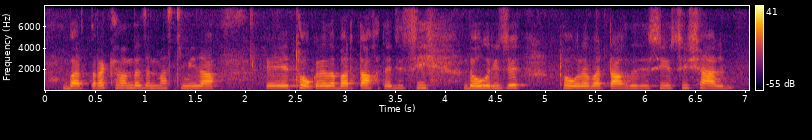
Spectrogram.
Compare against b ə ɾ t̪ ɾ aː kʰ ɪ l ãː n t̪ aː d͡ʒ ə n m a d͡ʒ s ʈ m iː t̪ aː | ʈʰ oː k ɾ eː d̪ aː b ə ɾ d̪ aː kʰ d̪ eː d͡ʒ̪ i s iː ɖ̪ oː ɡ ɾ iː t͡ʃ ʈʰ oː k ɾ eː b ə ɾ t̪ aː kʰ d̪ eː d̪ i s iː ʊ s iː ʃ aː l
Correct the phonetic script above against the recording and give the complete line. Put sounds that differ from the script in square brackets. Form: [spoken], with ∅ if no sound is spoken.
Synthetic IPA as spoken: b ə ɾ t̪ ɾ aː kʰ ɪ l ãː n [d̪] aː d͡ʒ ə n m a [∅] s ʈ m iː [d̪] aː | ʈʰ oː k ɾ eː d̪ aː b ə ɾ [t̪] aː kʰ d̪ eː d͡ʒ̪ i s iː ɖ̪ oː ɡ ɾ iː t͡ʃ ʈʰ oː k ɾ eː b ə ɾ t̪ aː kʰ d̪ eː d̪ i s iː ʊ s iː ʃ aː l

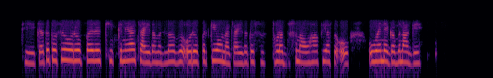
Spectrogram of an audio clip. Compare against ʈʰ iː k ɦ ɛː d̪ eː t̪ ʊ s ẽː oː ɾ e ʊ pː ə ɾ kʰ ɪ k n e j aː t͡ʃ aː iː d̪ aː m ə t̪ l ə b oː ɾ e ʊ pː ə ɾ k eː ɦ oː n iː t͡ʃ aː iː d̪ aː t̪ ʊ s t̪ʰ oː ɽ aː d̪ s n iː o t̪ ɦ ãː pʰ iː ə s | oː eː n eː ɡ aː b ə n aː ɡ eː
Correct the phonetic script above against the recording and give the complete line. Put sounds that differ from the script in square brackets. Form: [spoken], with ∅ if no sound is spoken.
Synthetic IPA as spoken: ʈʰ iː k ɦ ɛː [t̪] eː t̪ ʊ s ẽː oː ɾ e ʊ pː ə ɾ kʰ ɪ k n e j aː t͡ʃ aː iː d̪ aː m ə t̪ l ə b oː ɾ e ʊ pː ə ɾ k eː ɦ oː n [aː] t͡ʃ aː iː d̪ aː t̪ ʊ s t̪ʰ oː ɽ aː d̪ s n [aː] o [∅] ɦ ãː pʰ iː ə s | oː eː n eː ɡ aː b ə n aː ɡ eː

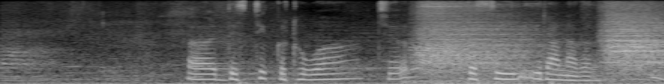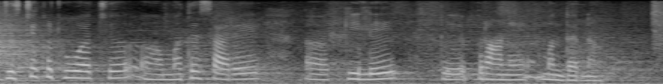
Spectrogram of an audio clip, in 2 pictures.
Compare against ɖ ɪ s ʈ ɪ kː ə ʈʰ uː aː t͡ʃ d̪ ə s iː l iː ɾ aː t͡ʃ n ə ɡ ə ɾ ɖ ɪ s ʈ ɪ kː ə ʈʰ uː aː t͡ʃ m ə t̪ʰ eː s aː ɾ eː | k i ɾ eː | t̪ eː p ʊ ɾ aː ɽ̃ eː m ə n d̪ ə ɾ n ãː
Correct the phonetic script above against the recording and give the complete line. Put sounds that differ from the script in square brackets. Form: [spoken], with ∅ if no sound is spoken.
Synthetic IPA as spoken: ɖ ɪ s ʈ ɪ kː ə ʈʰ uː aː t͡ʃ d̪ ə s iː l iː ɾ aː [∅] n ə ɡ ə ɾ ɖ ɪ s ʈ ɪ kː ə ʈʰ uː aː t͡ʃ m ə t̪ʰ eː s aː ɾ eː | k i [l] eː | t̪ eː p ʊ ɾ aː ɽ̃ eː m ə n d̪ ə ɾ n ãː

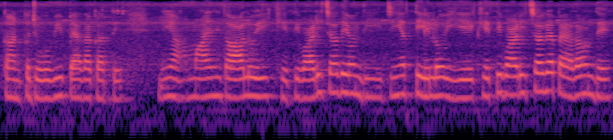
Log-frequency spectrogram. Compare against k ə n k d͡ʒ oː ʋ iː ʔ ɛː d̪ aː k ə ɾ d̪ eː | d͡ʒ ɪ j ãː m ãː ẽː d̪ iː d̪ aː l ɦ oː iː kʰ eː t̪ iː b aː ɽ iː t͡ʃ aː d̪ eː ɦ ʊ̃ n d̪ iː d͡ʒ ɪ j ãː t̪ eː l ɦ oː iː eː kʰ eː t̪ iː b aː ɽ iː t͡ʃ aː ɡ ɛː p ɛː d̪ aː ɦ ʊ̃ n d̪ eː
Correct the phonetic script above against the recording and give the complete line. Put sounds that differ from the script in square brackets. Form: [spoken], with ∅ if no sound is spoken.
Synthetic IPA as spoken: k ə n k d͡ʒ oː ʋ iː [p] ɛː d̪ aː k ə ɾ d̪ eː | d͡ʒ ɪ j ãː m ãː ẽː d̪ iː d̪ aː l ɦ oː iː kʰ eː t̪ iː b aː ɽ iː t͡ʃ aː d̪ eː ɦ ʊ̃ n d̪ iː d͡ʒ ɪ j ãː t̪ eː l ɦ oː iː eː kʰ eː t̪ iː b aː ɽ iː t͡ʃ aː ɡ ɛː p ɛː d̪ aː ɦ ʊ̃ n d̪ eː

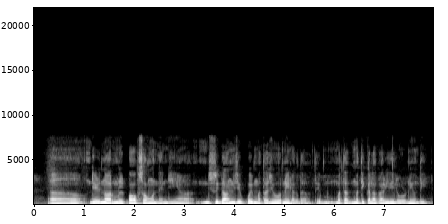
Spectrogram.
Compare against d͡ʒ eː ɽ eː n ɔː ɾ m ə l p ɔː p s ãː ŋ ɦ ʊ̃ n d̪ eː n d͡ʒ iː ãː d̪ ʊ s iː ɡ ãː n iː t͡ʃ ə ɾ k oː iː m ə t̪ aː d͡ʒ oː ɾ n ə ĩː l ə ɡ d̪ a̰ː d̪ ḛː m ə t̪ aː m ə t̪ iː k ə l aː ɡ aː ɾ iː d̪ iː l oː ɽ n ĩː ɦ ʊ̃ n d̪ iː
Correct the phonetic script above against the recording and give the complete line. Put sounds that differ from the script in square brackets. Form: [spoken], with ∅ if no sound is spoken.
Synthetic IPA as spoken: d͡ʒ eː ɽ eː n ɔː ɾ m ə l p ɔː p s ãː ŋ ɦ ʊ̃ n d̪ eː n d͡ʒ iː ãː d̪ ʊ s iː ɡ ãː n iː t͡ʃ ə [∅] k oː iː m ə t̪ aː d͡ʒ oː ɾ n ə ĩː l ə ɡ d̪ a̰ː [t̪] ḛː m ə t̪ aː m ə t̪ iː k ə l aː [k] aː ɾ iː d̪ iː l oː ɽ n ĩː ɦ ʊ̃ n d̪ iː

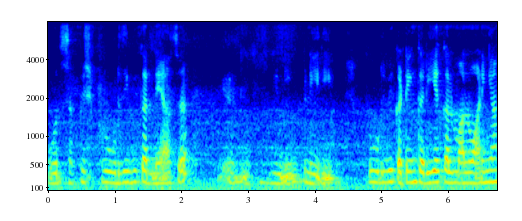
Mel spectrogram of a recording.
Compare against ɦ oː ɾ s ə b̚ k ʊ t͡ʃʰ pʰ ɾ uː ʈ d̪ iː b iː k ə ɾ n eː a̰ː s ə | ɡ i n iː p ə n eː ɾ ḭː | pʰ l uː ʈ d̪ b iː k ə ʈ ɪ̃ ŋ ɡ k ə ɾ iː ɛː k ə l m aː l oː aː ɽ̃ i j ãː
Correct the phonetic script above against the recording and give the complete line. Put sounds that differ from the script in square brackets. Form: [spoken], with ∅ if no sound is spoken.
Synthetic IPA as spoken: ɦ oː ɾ s ə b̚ k ʊ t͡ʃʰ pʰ ɾ uː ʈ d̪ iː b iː k ə ɾ n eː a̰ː s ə | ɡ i n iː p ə n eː ɾ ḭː | pʰ [ɾ] uː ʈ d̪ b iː k ə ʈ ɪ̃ ŋ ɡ k ə ɾ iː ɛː k ə l m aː l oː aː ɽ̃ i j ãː

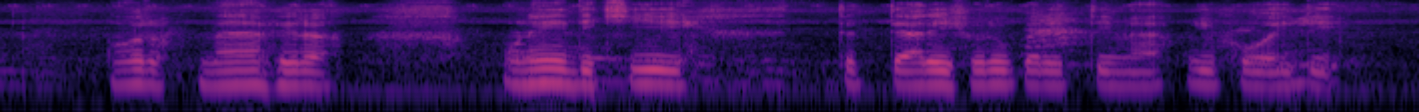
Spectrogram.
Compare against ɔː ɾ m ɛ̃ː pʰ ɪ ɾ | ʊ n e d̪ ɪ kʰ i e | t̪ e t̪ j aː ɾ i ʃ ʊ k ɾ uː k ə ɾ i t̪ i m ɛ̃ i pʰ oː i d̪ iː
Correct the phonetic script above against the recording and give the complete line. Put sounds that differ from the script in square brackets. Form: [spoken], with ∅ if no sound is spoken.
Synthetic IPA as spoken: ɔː ɾ m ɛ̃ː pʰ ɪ ɾ | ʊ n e d̪ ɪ kʰ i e | t̪ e t̪ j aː ɾ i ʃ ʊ [∅] ɾ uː k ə ɾ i t̪ i m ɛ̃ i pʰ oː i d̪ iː

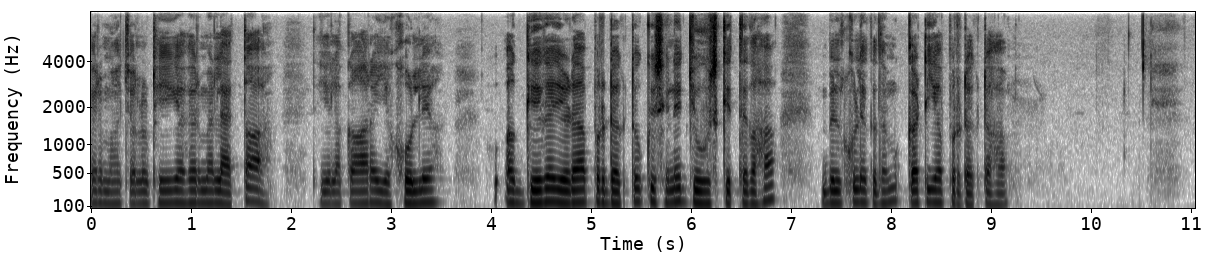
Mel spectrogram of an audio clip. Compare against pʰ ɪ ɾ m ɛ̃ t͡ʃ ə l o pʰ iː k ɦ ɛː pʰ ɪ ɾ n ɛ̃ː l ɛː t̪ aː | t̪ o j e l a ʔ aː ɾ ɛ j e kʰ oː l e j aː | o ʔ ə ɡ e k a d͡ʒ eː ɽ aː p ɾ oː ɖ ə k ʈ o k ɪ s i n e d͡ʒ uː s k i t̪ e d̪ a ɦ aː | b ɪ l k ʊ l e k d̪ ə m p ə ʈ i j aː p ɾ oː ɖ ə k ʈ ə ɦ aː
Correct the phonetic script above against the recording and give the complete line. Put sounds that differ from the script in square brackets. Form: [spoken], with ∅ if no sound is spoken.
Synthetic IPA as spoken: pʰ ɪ ɾ m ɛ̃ t͡ʃ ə l o [ʈʰ] iː k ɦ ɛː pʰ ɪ ɾ [m] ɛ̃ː l ɛː t̪ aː | t̪ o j e l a [k] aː ɾ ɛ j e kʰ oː l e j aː | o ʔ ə ɡ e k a d͡ʒ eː ɽ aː p ɾ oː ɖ ə k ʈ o k ɪ s i n e d͡ʒ uː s k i t̪ e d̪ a ɦ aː | b ɪ l k ʊ l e k d̪ ə m [k] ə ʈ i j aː p ɾ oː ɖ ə k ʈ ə ɦ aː

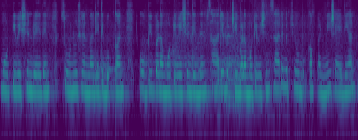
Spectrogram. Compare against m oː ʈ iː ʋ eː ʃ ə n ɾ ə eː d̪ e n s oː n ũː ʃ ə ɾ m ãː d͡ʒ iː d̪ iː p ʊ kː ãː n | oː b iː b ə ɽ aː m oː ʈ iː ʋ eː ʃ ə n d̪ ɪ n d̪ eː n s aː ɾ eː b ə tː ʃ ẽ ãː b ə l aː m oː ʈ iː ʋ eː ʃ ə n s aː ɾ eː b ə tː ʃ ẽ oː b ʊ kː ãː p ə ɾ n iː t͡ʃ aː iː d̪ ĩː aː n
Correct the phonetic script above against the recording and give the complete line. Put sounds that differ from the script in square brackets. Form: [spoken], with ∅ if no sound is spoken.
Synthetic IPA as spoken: m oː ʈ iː ʋ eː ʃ ə n ɾ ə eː d̪ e n s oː n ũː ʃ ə ɾ m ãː d͡ʒ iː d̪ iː [b] ʊ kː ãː n | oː b iː b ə ɽ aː m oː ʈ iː ʋ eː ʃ ə n d̪ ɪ n d̪ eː n s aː ɾ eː b ə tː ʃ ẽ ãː b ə [ɽ] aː m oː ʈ iː ʋ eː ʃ ə n s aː ɾ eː b ə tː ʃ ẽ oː b ʊ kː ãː p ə [ɽ] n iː t͡ʃ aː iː d̪ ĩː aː n

